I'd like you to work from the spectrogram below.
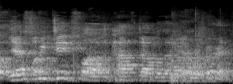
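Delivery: normal talking voice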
